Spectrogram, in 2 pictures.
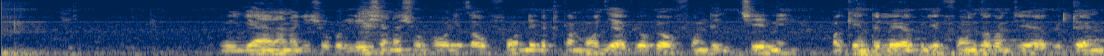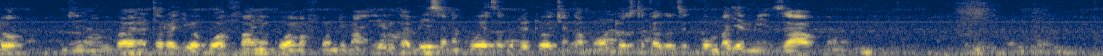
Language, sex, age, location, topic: Swahili, male, 18-24, Dar es Salaam, education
